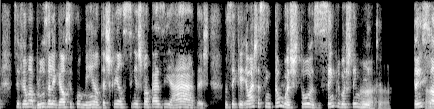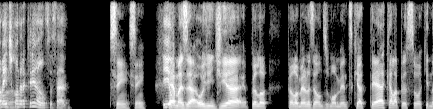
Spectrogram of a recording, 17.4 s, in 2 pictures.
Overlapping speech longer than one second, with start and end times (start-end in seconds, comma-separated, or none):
none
